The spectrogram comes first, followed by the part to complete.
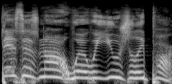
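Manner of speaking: very high, shrill, exasperated, frustrated mock yelling. Retelling what a woman yelled at the speaker in a car, retelling her yelling. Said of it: "She's yelling at me".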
